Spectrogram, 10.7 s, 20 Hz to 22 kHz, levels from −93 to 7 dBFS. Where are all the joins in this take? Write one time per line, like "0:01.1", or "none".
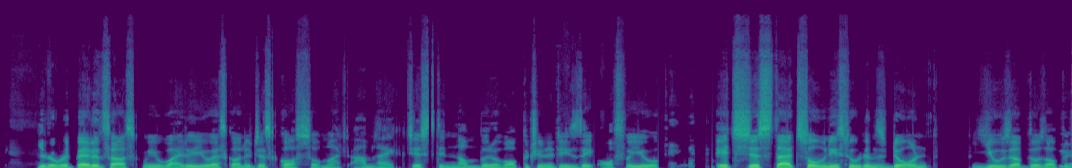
none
